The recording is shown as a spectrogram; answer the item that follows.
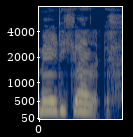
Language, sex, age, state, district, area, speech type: Malayalam, female, 30-45, Kerala, Kozhikode, urban, spontaneous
